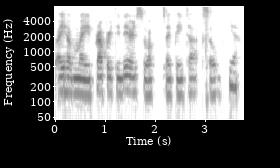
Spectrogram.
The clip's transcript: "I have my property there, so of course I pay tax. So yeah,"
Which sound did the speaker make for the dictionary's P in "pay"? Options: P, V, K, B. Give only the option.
P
